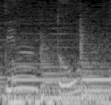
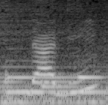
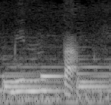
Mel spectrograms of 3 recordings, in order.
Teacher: ujung lidah menyentuh gigi dentum atas sebagai titik artikulasi. Contohnya pada saat kita mengucapkan bunyi T pada kata pintu, bunyi D pada kata dadi, dan bunyi N pada kata minta. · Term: bunyi apikodental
